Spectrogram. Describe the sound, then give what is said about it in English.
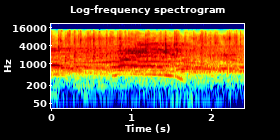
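Baseball crowd at a Kannapolis game growing rowdy, with the home team trailing by two, two runners on and one out on a 3-0 count. A loud, steady roar of murmuring and cheering is heard, with a voice rising briefly above it. “This crowd here certainly getting a little more rambunctious.”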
